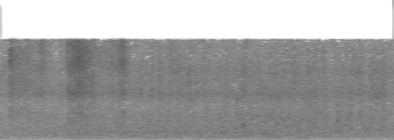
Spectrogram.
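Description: Water rushes through a mill's diversion channel controlled by a sluice gate, a steady broad hiss and roar of flowing water. It is even and continuous throughout, with no voices.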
